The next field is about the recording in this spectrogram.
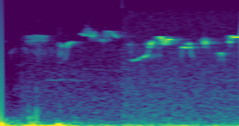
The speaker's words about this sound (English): Just heard a bit of a dunnock singing now, I don't know if you picked it up on the microphone.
